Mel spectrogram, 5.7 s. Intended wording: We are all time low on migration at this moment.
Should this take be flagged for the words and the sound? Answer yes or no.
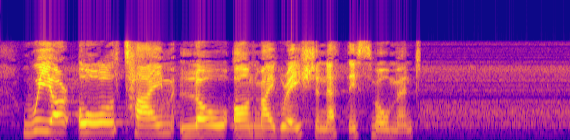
no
